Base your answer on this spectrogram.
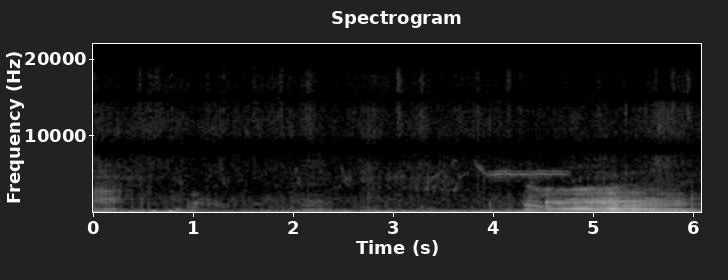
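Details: Cattle roaming in fields, one drawn-out harmonic moo rising then falling in the final two seconds, preceded by quiet low rumbling background and a faint thin tone.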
